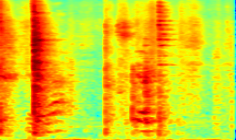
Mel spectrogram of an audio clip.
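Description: Kitchen knife slicing melon on a cutting board, with a few sharp knocks of the blade against the board.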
